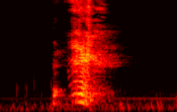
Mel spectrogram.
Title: Roommate sneezing on me. 🙊😆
